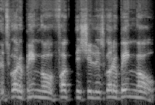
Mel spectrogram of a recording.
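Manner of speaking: straggly, ragged, scraggly woman's voice. Retelling overheard arguing, the speaker quotes a woman, imitating a scraggly voice. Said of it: "She got a scraggly voice".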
